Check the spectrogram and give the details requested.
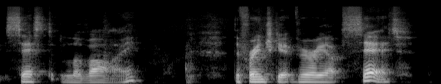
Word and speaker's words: c'est la vie: But you know, Chez la vie, or if we were going to pronounce it as the French do, c'est la vie.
